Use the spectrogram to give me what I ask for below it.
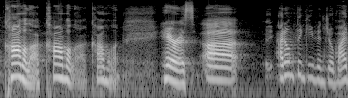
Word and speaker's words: Kamala: have to practice it like 10 times it's kamala kamala kamala harris uh i don't think even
